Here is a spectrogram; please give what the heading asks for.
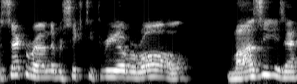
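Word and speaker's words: Mazi: Um all right, so in the second round, number 63 overall, Mazy, is that how he pronounces it?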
